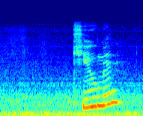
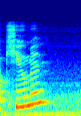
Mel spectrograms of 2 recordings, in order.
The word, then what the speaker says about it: cumin: Cumin? Oh, cumin? Cumin. Oh, so cumin versus cumin. Cumin? Cumin? UK. Cumin. Cumin. Ah, it's the UK versus the US pronunciation apparently.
